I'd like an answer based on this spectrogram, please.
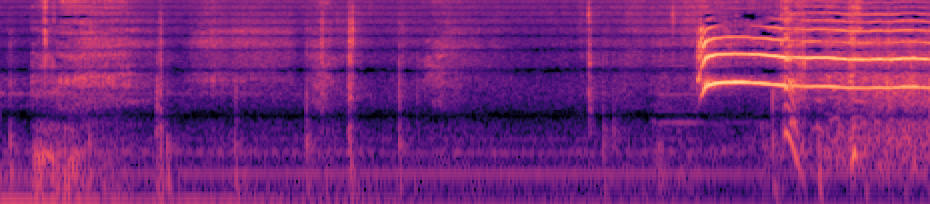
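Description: A woman lets out one long, high scream of fright, starting suddenly about five seconds in. Before it there are a few quiet seconds with faint knocks.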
